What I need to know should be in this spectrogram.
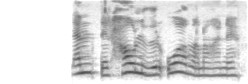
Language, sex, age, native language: Icelandic, female, 10, Icelandic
